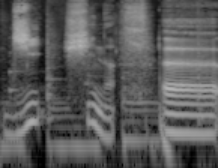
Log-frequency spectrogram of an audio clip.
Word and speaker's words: 地震: notre titre joue le mans gras comme d'habitude jishin pour la prononciation c'est ça jy chine première phase caisse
